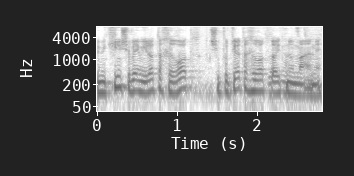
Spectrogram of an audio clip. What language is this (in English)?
Hebrew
